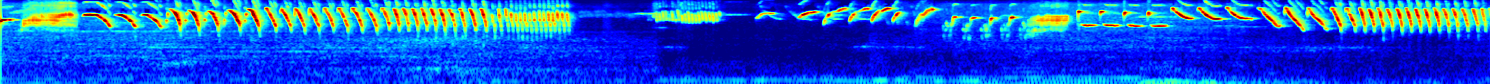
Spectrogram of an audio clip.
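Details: Canary champion song for training: fast trills of falling whistled notes and dense buzzy rolls, a quiet gap with low hum, then varied chirps and renewed rapid trilling.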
